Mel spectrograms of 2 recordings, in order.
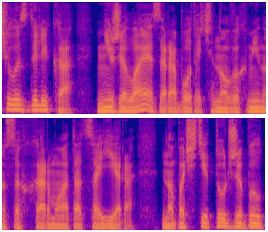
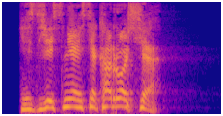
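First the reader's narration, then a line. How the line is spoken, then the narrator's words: Barked, head of family. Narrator (Russian): рявкнул глава семьи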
